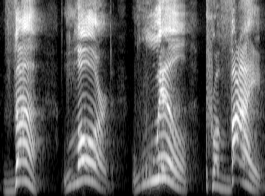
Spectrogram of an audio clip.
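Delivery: loud, high, very drawn-out words, imitating mother; imitated emphatic insistence. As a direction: hammer out each word slowly and forcefully. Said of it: "stamped her foot and gripped my hands even harder and said it again".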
